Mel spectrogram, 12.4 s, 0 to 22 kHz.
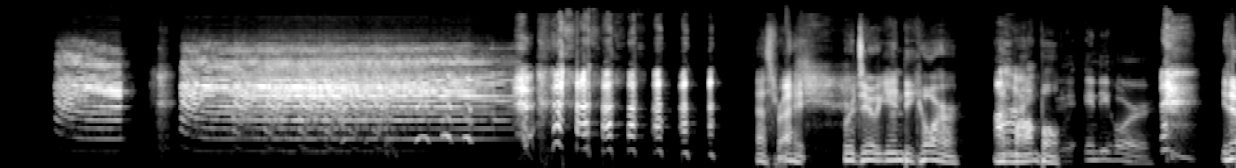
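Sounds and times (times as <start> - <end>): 
loud air horn blasts: 0.6 - 5.3
laughter: 2.6 - 7.2, 7.9 - 8.9, 10.0 - 10.8
speech: 7.6 - 12.3.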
